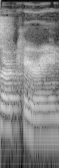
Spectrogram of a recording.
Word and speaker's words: Archarian: of the story The Aran series that is is it Aran series it's AR caran yeah you got it yeah good wow pronunciation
